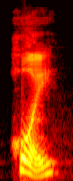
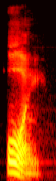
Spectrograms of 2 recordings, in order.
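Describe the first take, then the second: First: It begins with a breathy h sound. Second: It begins directly with the vowel. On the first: The speaker calls it wrong. "instead of hoi" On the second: The speaker calls it right. "it's pronounced oi"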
